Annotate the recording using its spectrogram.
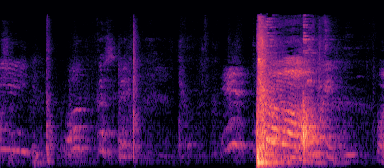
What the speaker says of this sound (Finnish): Potka se ovi auki!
